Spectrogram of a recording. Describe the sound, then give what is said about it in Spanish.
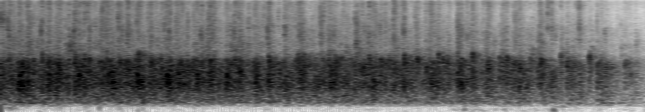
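A crowd applauds steadily, a dense wash of many hands clapping at an even, loud level that tapers slightly near the end. No one speaks over it. “give a strong applause.”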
